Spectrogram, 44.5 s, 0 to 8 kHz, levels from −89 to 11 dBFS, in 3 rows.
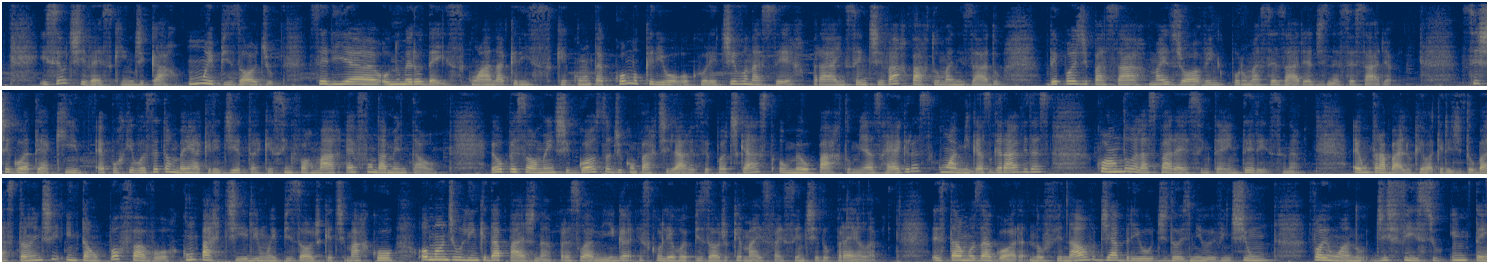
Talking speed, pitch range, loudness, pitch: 160 wpm, 165-215 Hz, -29 LUFS, 185 Hz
